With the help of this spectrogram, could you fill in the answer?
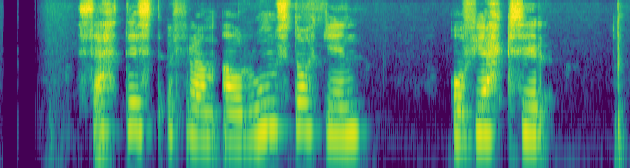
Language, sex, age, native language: Icelandic, female, 15, Icelandic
